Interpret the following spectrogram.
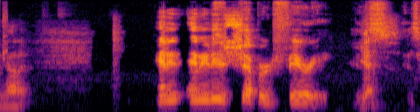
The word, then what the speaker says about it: Shepard Fairey: And it is Shepherd Ferry Yes. is how you pronounce it.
